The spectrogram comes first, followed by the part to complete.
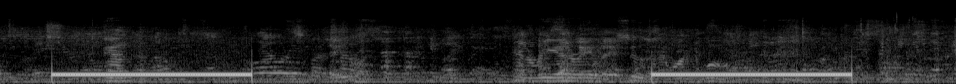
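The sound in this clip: Steady telephone tones as a call is placed: two long, even buzzing tones, each about two seconds at one low-mid pitch, separated by a pause in which voices talk.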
